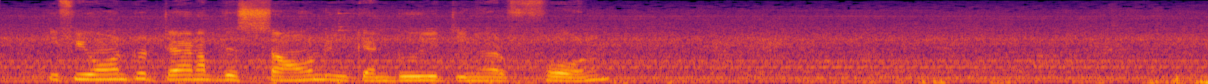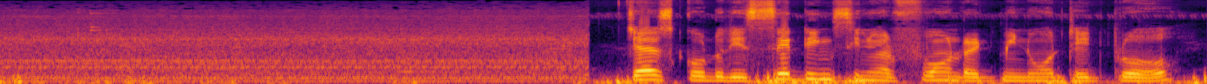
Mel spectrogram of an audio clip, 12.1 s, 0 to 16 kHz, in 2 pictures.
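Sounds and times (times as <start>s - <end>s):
fan humming: 0.0s - 9.1s.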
